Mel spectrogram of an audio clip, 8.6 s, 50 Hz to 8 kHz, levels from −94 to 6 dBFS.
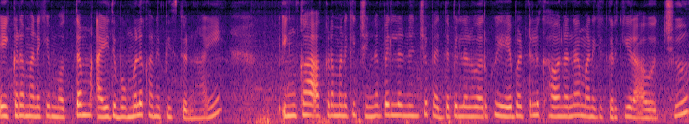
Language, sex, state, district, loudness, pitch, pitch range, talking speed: Telugu, female, Andhra Pradesh, Chittoor, -18 LUFS, 240 Hz, 230-255 Hz, 140 wpm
